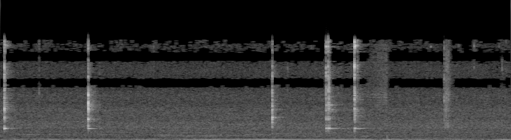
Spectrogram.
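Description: Metal spoon clinking against a glass jar as cotton balls are stirred and pushed down into the acid mix, about six light clinks at irregular intervals, over a steady low hum.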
